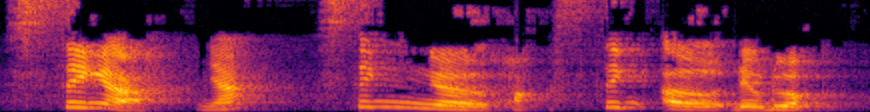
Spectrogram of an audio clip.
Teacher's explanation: Tuy nhiên thì khi phiên âm ra, trong này của chúng ta sẽ không có sự xuất hiện của âm G, mà thay vào đó là âm ng các em ạ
